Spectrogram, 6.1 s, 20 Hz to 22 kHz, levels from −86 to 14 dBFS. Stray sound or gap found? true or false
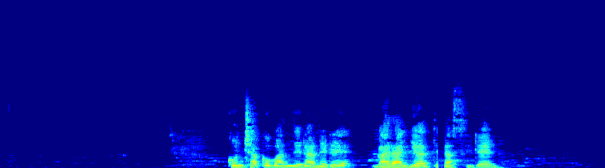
true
